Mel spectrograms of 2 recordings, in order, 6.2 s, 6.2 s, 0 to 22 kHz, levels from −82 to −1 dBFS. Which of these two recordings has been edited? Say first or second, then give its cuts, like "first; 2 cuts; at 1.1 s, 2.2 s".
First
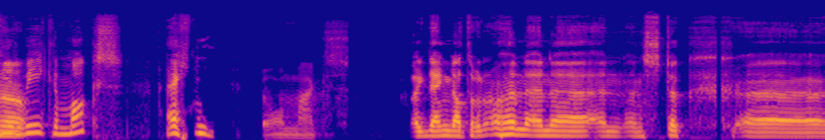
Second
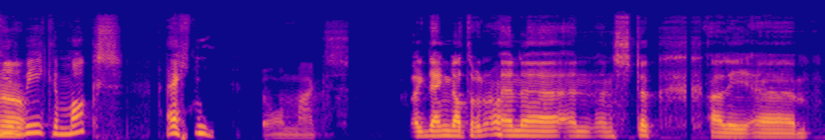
second; 2 cuts; at 3.8 s, 5.3 s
